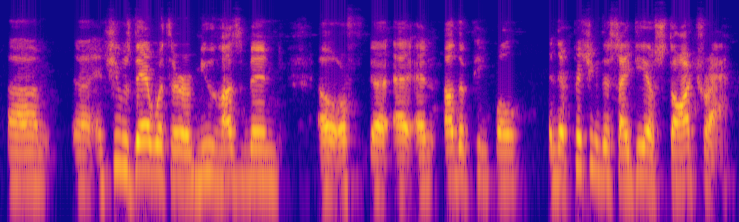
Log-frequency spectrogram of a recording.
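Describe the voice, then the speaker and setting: A man chatting as a podcast guest, retelling stories in a halting way, full of fillers and restarts. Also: fairly high pitch, a bit bright, dull audio. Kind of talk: casual podcast chat.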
